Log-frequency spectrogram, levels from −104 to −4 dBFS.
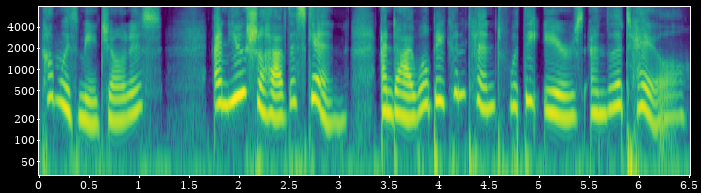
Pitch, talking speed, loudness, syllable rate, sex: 270 Hz, 195 wpm, -17 LUFS, 4.2 syllables/s, female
